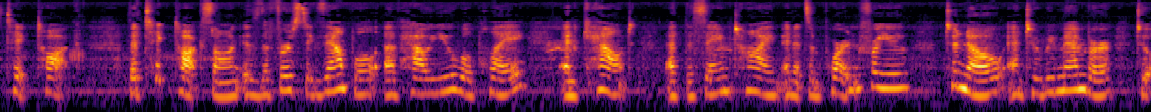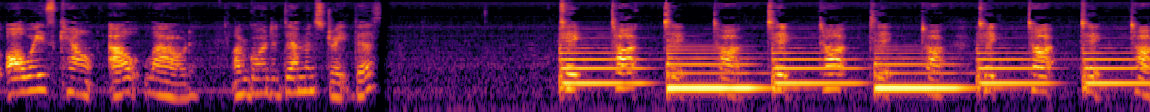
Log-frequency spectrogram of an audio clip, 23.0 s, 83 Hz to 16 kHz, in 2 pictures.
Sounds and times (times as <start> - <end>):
Speech: 0.0 - 15.4
Piano: 17.1 - 23.0.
